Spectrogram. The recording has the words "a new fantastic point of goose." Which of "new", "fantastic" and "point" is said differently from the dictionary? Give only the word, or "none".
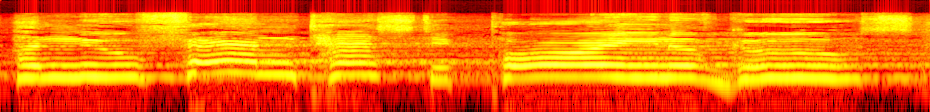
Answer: point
